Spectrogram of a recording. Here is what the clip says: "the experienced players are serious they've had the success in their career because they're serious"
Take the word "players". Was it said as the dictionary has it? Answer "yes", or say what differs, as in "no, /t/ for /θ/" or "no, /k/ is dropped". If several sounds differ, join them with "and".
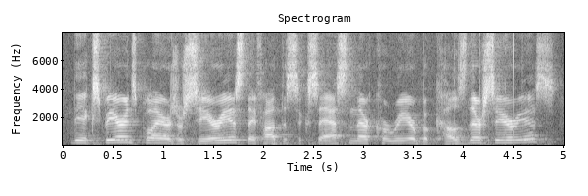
yes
